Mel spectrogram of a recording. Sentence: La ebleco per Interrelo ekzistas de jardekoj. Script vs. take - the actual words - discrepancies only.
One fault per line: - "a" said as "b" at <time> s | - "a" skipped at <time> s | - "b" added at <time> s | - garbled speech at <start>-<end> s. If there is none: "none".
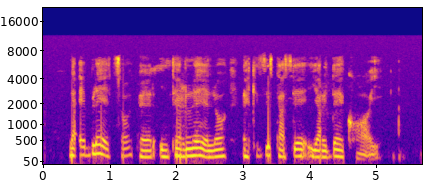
none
